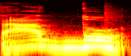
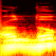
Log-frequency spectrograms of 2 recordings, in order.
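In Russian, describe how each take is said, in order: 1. Первый гласный — открытый звук a. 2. Первый гласный — огубленный звук u. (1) "над айн идет алиф, адду" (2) "Некоторые удду говорят неправильно, это грубая ошибка"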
